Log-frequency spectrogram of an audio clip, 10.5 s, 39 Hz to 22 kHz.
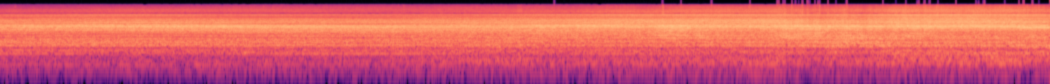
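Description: Airbus A321 jet airliner's twin engines at takeoff power through the takeoff roll and lift-off: a steady jet engine noise with a strong hiss, growing louder about seven seconds in as the aircraft climbs past.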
